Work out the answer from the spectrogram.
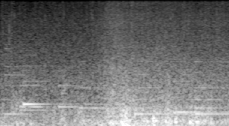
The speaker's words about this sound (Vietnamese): Về Du nhá, trời mưa rồi.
